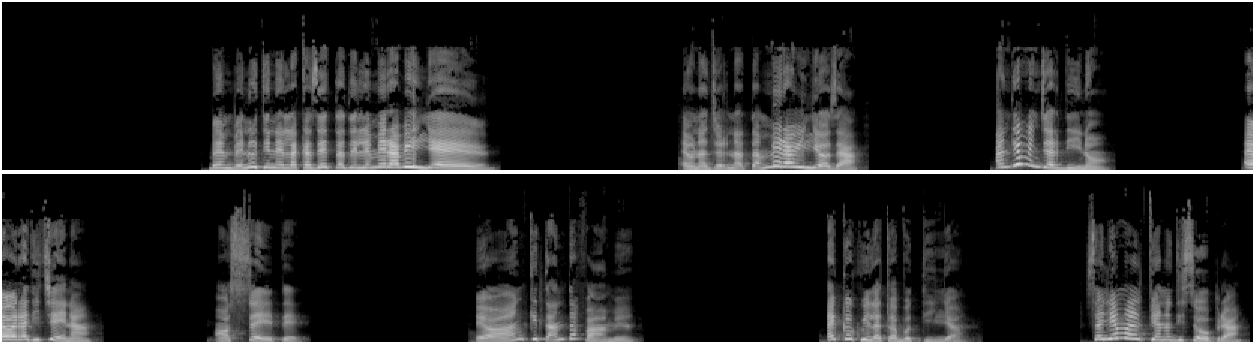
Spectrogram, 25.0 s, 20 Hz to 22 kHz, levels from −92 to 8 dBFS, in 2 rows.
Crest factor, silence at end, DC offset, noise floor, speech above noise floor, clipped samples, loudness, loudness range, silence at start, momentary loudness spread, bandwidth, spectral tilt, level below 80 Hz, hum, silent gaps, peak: 24 dB; 0.1 s; under 0.1%; under -90 dBFS; over 69 dB; under 0.1%; -20 LUFS; 10 LU; 2.05 s; 16 LU; 17.5 kHz; 0 dB/octave; -68 dBFS; none; 4.98-6.76 s, 8.67-9.88 s, 11.12-12.39 s, 13.52-14.55 s, 15.59-17.17 s, 18.91-20.68 s, 22.30-23.29 s; 0 dBFS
